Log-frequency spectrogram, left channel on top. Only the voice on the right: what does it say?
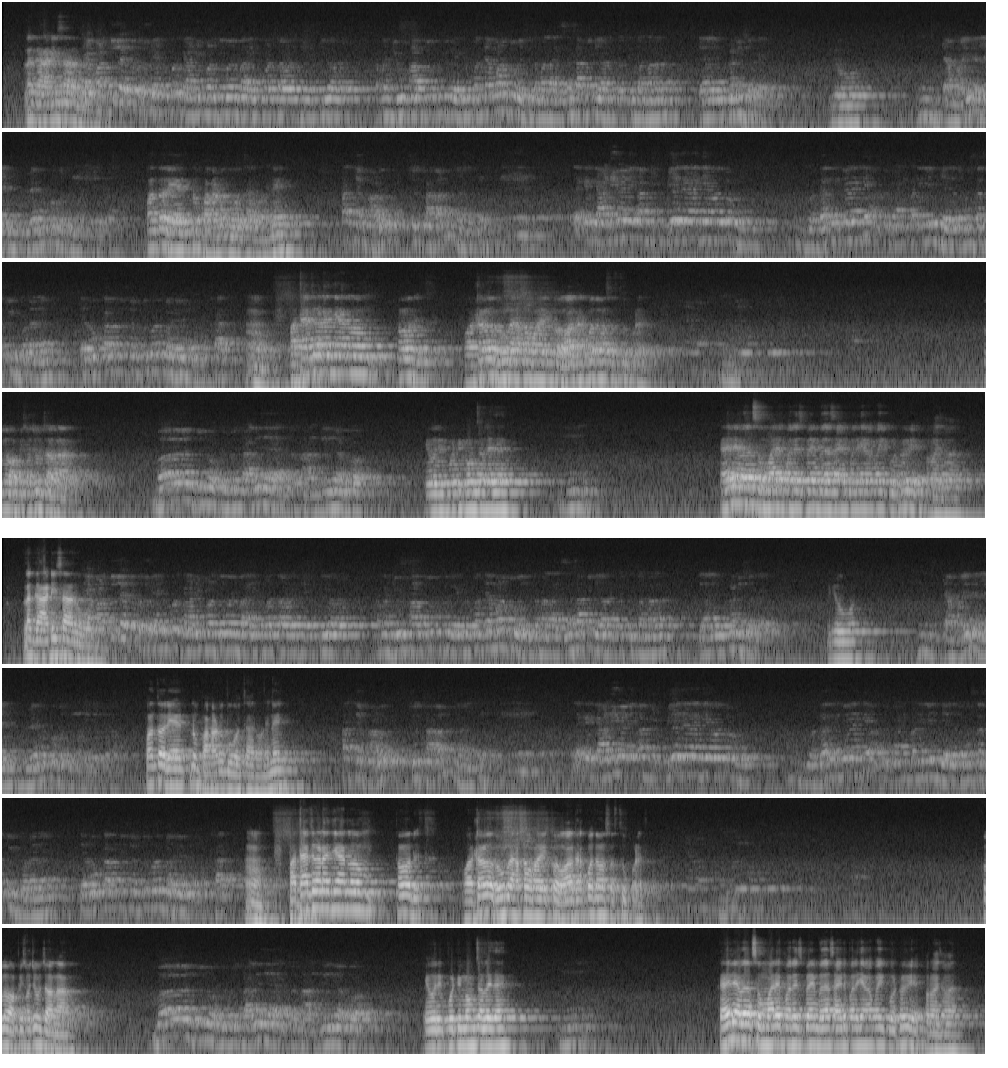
એટલે ગાડી સારું
ઓમ
એવુ હોય.
પણ તો રેન્ટ ન ભાડું બહુ વધારું હોય નહી.
હમ પચાજ ગણા જેલો તમર હોટલ નો રૂમ રાખવો હોય હોલ રાખવો તો સસ્તું પડે છે.
બોલો ઓફિસમાં કેવું ચાલે હાલ.
એવો રિપોર્ટિંગ રમ ચાલી જાય.
કઈ ની હવે
સોમવારે પરેશભાઈ બધા સાઈડ પર ગયા પછી ગોઠવવી ફરવા જવાનું.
